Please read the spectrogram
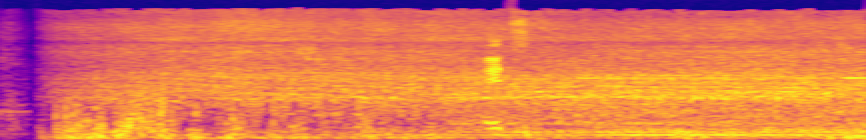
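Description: Street traffic outdoors: a steady low rumble of passing vehicles, with a low engine hum joining about two seconds in.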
